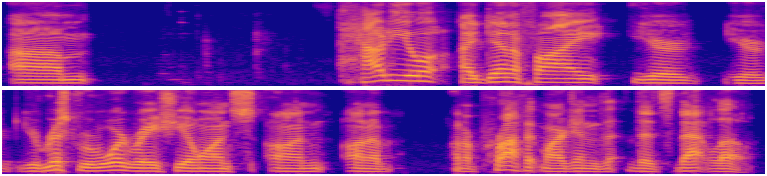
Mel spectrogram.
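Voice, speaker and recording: Low-voiced halting male co-host, dry sound. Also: fairly bright tone, clean tone, no room sound. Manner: halting, many fillers, joking. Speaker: co-host and interviewer. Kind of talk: casual interview chat.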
